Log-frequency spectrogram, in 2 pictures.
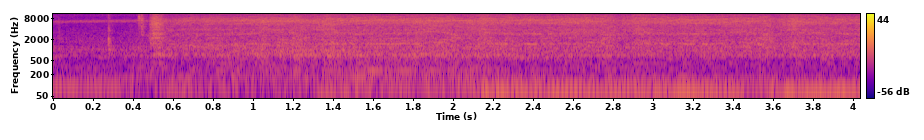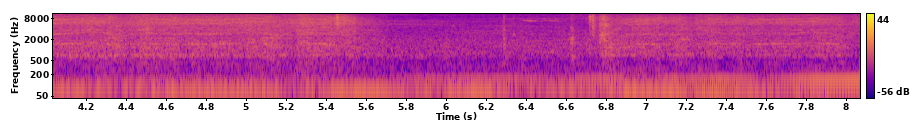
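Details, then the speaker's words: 2015 Infiniti QX80 from a Copart auction, cranking: uneven churning for several seconds but it never fires; oil pressure present, bigger issues suspected. "a touch of starting fluid and it's still not [Applause] [Applause] firing we have bigger"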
